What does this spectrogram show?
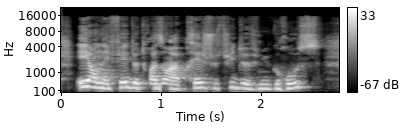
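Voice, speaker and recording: Somewhat breathy tones come from a woman. She speaks fairly quickly. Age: 30s. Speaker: Instagram content creator sharing weight loss journey. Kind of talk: casual chat.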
